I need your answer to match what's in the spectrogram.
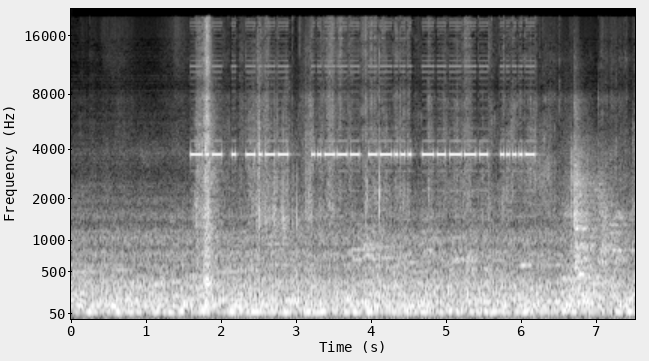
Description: Morse code, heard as a high beeper, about 28 wpm, 3750 Hz, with room echo and the noise of a restroom. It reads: KEY 2704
